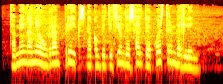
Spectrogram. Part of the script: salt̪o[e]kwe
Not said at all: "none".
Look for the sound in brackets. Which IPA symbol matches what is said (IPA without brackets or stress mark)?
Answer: e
